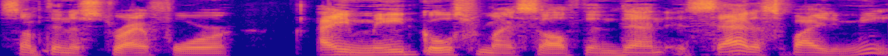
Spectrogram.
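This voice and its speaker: With ordinary pitch variation, this man talks at a medium pitch. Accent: Chicago. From Chicago. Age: 40s. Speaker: cybersecurity professional sharing weight loss story. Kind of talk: casual interview chat. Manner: halting, with many restarts.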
